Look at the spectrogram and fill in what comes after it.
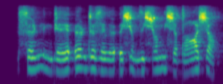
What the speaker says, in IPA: səːɳne ŋɡɛːʔœːɳ dœzɛ lœʔəɕɤ nzɨɕɔni ɕɑdɑːɕɑ

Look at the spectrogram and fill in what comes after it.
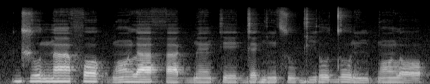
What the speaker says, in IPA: d͡ʒo˦nã˦fɔ˦˨ ɡ͡bɔ̃˨˦la˧ ha˧ɡ͡bɛ̃˧ ke˨ ɡɛ˧ɡĩ˨su˨ɡi˧ ɾo˦do˦˨ɾĩ˨ ɡ͡bɔ̃˧lɔ˨

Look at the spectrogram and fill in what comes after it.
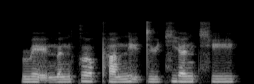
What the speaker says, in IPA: ɻḛ˨˩ɪ̯n̪ə˧˥nkɤ˥ pʰa˧˥nḭ˨˩ t̪y˧˥ t͡ɕjɛ˥nt͡ɕʰi˥

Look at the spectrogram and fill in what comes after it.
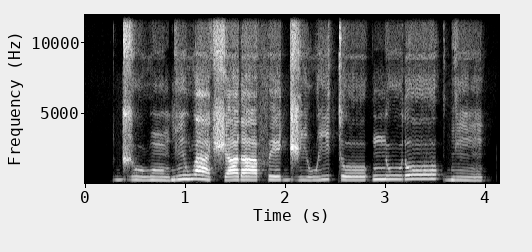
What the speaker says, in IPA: d͡ʒu˨wũ˨ ɡĩ˨˦wã˦˨ ʃa˨˦ɾa˧fe˧ d͡ʒi˨wi˨˦to˧ | nu˧ɾo˦ | dĩ˨

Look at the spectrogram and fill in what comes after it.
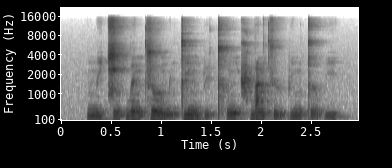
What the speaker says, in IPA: mi˧˥t͡ɕi˧npwə˥˧n t͡so˥˩ʊ̯mi˩ŋ t̪i˥˩n py˨˩t̪ʰʊ˥˧ŋ ʈ͡ʂʰwɑ˥˩ŋt͡sɹ̩˨˩ pi˥ŋt̪ɤ˨˩pi˦

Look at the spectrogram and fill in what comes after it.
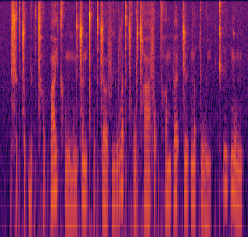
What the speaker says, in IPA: sɪ˧k̚t͡sʊ˨k̚jɪ˨˥k̚ t͡sʰɐ˨k̚paː˥jkʰʊ˨˩ŋ mʊ˨˥ŋt͡sɵ˧n t̪ʰʊ˨k̚t͡sœː˨˩fiː˨˥w lɐ˨k̚ t͡sʰo˨wt͡sʰaː˨˥fɐ˥p̚ t̪ʰɐ˧m pɛː˥t̚t͡syː˧t̚ ŋɐ˥t̚fuː˨˩j | kʰiː˥k̚mʊ˨ŋ

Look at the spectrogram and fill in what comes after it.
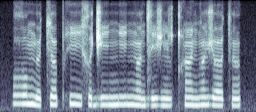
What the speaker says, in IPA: ɣɔ˦ŋø˨ t͡sœ˧pʰiː˦˨xə˧d͡ʒiː˧ ŋiː˧ ŋœ̃˦d͡zi˧ ʒĩ˨ʒqʰĩː˧ ɡœ̃˦ ʒœː˧t͡sə̃˨˦

